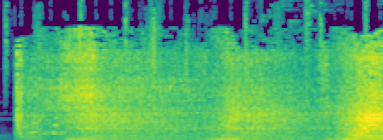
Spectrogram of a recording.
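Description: A car engine kicks into life and keeps running loudly, its pitch rising in three separate revs as it accelerates. No voices are heard.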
